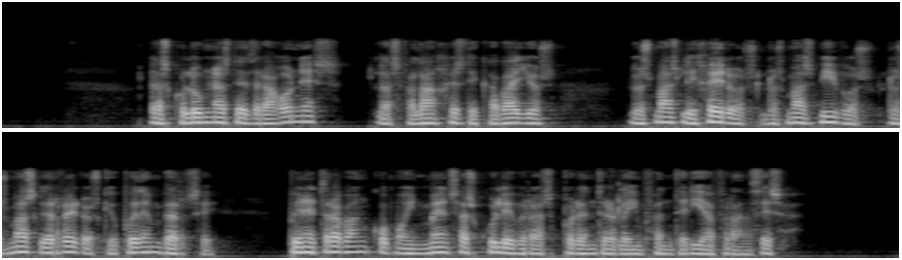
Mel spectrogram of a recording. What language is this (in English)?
Spanish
